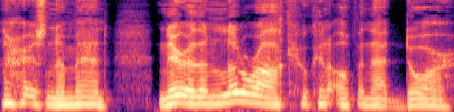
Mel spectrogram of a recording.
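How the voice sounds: A shaky, put-on character voice from a man, fairly high in pitch, at a moderate pace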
